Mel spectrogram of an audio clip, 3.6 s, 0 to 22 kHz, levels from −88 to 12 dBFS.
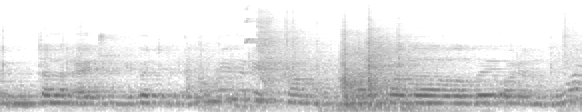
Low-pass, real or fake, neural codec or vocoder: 19.8 kHz; real; none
